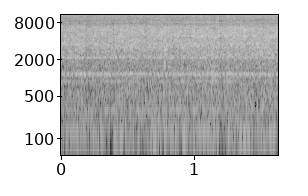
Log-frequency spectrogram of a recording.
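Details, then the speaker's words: 2007 Silverado 2500 HD 6.0 at idle after power steering pump and pressure line replacement, steady even low rumble with no whine, groan or hammering; normal idle, power steering noise fixed. "everything sounds copacetic the hammering groaning is gone"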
